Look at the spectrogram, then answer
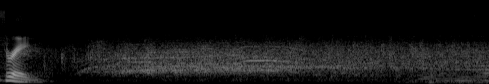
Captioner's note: audience applauding and cheering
